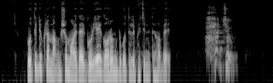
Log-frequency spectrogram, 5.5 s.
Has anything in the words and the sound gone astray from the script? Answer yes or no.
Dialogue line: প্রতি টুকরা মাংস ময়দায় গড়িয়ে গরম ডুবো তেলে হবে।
yes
